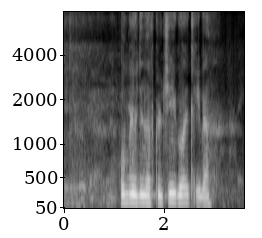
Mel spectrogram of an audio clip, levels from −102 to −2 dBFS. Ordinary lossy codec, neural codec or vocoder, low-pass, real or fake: none; codec, 16 kHz, 4 kbps, FreqCodec, smaller model; none; fake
